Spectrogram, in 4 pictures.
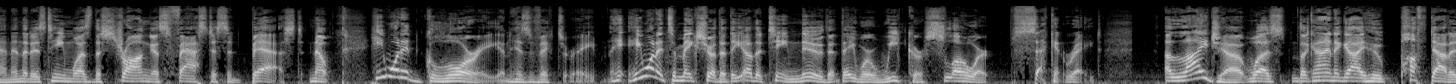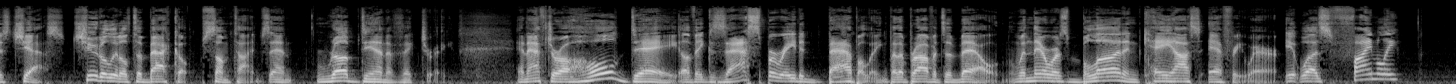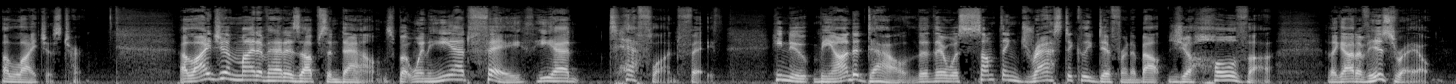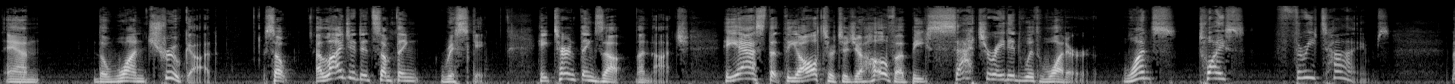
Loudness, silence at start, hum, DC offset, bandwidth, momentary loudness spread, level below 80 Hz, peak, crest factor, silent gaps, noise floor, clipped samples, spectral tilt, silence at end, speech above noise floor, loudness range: -15 LUFS; 0 s; none; under 0.1%; 16.5 kHz; 11 LU; -40 dBFS; 0 dBFS; 16 dB; none; -47 dBFS; under 0.1%; -3.5 dB/octave; 0 s; 31 dB; 4 LU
